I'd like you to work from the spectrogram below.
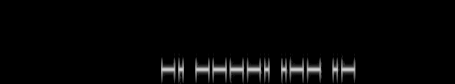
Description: Morse code, heard as a keyed tone, about 28 wpm, 700 Hz. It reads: N9WA
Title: USA Call Signs - 4 Characters - 28wpm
